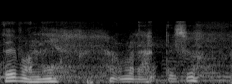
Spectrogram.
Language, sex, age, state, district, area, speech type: Nepali, male, 60+, West Bengal, Alipurduar, urban, spontaneous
